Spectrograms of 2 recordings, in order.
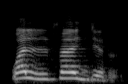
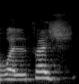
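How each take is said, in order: First: The word ends with an audible r sound. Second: The word ends on the j sound, no r. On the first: The speaker calls it right. "nampak bunyi ra" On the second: The speaker calls it wrong. "Jangan wal faj, jangan berhenti kat jim saja"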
